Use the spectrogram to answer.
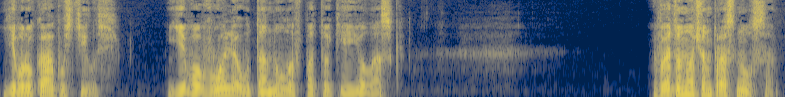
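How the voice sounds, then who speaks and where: Husky male audiobook narrator. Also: medium pitch, lively intonation, moderate pace, pauses often, darkish tone, dry recording. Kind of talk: scripted narration.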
